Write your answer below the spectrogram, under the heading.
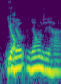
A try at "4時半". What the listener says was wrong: There is no yonji. That's like a It's got to be yoji. it's never yonji. It's also never shiji for the record. That's one word it has to be for, but it's like it's one of those Japanese things you have to remember. Yoji is special.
